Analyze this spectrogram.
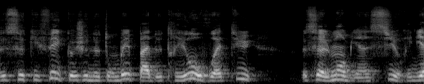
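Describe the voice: The clip is plain reading aloud. It is delivered as a straightforward read.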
